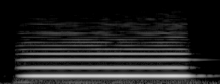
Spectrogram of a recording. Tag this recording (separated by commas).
Musical instrument, Bowed string instrument, Music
